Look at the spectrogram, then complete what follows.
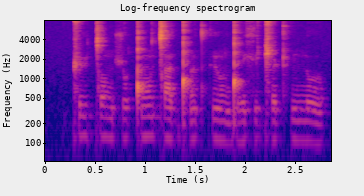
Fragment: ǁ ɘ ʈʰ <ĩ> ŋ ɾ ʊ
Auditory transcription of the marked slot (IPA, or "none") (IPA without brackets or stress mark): ĩ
